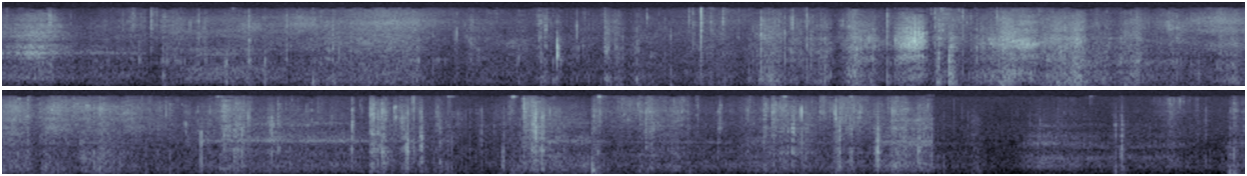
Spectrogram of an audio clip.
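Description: Faint scuffing and crunching of shoes on rock and gravel as a person shifts about, with a few light clicks, busiest about four to five seconds in.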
